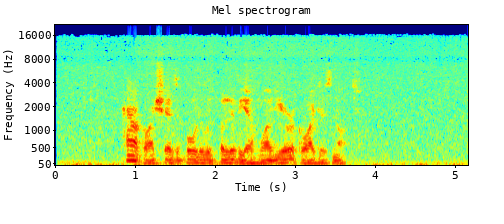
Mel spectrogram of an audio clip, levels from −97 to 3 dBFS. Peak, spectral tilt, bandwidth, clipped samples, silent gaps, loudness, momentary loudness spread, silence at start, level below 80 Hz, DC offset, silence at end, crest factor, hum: 0 dBFS; -5.5 dB/octave; 17 kHz; 0.1%; none; -10 LUFS; 19 LU; 0.05 s; -22 dBFS; under 0.1%; 0 s; 12 dB; none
